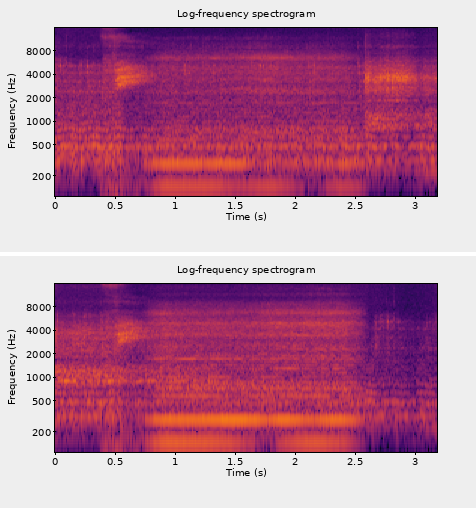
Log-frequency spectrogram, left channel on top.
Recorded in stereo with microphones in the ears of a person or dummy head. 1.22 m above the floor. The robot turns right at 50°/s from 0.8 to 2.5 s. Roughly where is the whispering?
Left.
